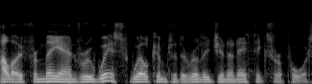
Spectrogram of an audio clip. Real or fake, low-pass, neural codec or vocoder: real; 7.2 kHz; none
